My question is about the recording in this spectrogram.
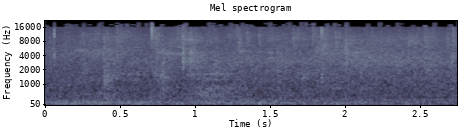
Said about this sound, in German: Und der Regen von dem Gerüst tropft runter.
